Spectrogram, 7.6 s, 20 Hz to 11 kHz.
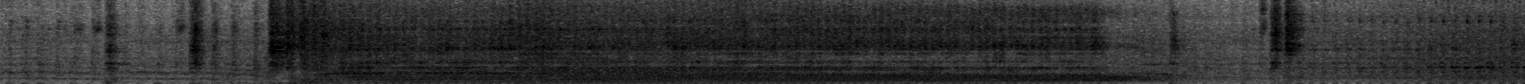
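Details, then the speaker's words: John Deere LA105 riding mower that ran only on choke, after its Nikki carburetor was replaced with a Walbro: it runs steadily, then drops to a slow, lumpy idle of about three beats a second because the idle is set too low, later turned up. "You might be idle a little bit low. All right, let's fire it up again. idle down a little bit too low."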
